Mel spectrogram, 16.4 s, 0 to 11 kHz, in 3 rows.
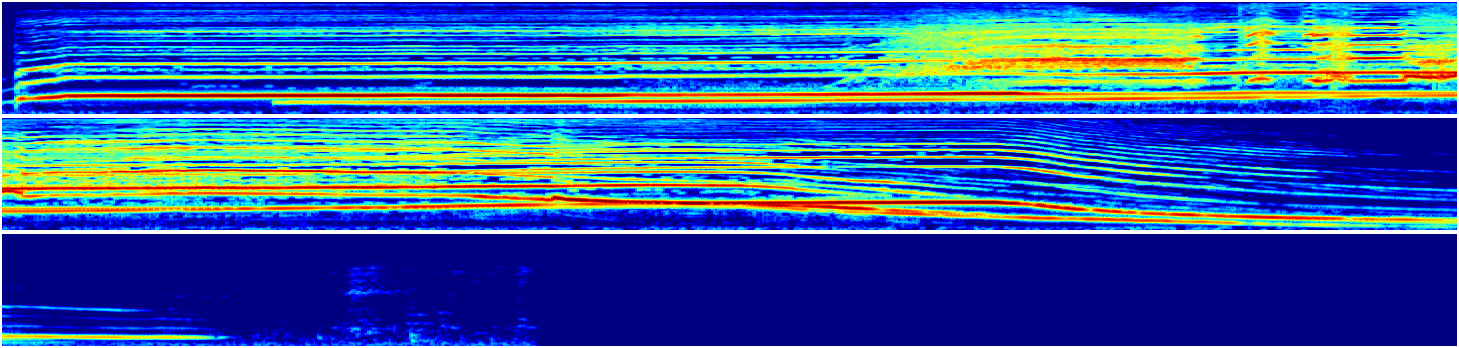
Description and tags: screaming voices weirdI
Three voices (2 males and 1 female) screaming weird.
Veus, Surrealistes, Voices, Surrealist, Strange, Screaming, Estranyes, Gritos, Voces, Cridant, o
